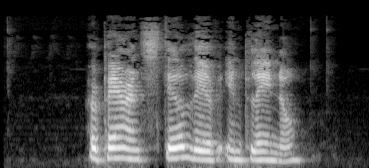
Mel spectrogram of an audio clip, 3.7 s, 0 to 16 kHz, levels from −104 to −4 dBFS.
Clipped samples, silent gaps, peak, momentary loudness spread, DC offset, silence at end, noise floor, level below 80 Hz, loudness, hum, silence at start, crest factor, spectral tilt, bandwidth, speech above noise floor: under 0.1%; none; -2 dBFS; 11 LU; under 0.1%; 0.7 s; -73 dBFS; -60 dBFS; -17 LUFS; none; 0.9 s; 16 dB; -5 dB/octave; 9.4 kHz; 56 dB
